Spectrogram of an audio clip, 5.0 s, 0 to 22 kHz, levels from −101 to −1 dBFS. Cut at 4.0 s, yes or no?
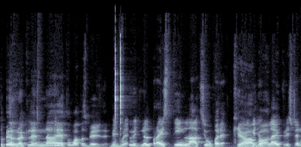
no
